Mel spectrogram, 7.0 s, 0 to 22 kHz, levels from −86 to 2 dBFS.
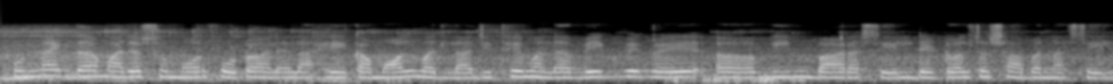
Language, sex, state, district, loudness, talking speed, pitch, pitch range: Marathi, female, Maharashtra, Dhule, -15 LUFS, 170 wpm, 230 Hz, 220-245 Hz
